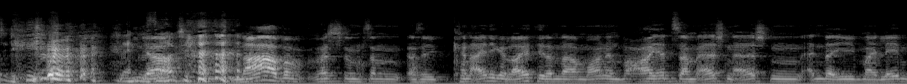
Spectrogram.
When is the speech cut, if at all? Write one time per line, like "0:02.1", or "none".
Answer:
none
